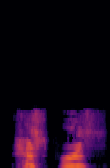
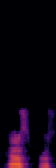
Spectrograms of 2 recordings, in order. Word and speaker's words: Hesperus: It's Hesperus. Is that how you say it? Yep, you nailed it. Hesperus, Colorado.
